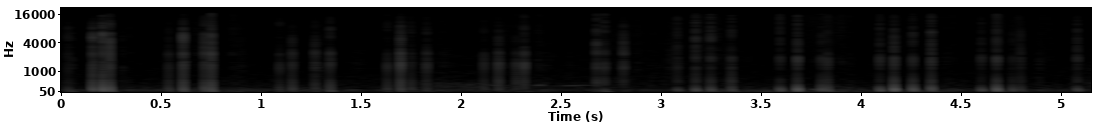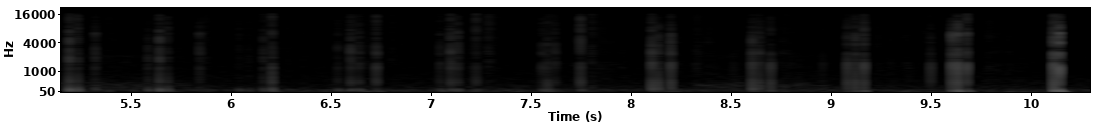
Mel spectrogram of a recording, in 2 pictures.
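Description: Short fingernails tap and scratch the crisp meringue shell of a large, pale vanilla macaron held close, giving quick, dry, bright clicks with no ring. The taps come in an uneven stream over a faint low hum.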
